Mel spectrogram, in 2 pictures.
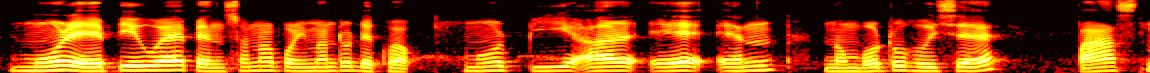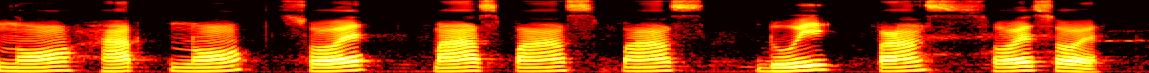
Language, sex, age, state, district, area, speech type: Assamese, male, 30-45, Assam, Dhemaji, urban, read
